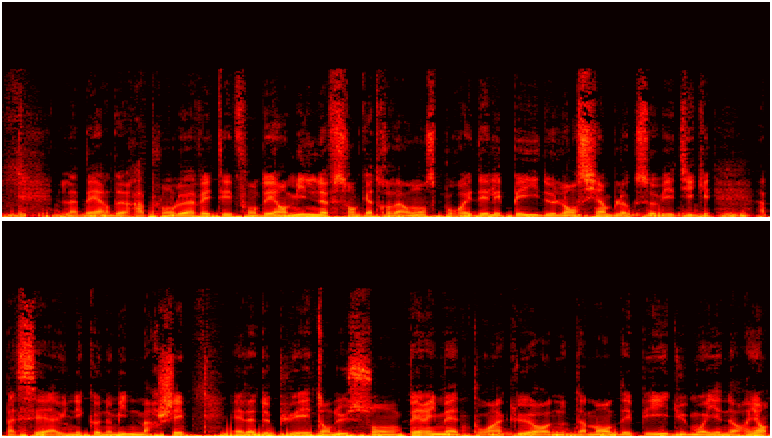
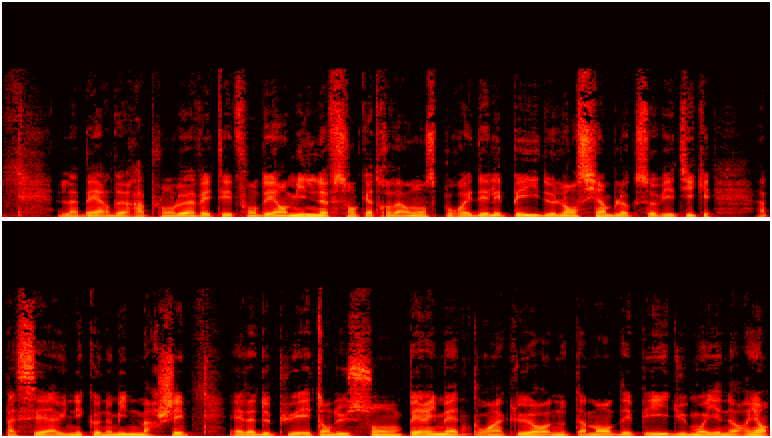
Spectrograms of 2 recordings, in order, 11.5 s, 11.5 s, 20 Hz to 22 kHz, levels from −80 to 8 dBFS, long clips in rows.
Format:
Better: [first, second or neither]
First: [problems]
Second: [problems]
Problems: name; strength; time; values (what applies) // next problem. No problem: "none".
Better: second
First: wind noise on the microphone; occasional gusts; 10 dB below the speech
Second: none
